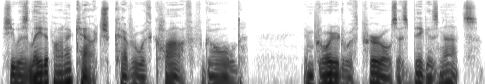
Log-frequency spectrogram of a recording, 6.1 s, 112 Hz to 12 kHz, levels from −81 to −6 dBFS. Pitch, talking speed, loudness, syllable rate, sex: 85 Hz, 180 wpm, -20 LUFS, 4.7 syllables/s, male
